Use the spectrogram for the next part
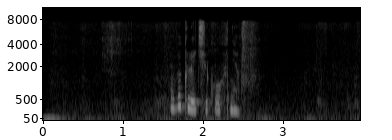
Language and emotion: Russian, neutral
